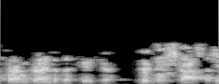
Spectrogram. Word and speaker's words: hypostasis: The man who has faith is hypostasis.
